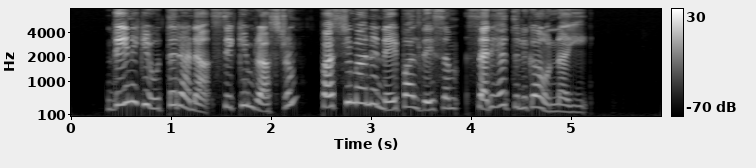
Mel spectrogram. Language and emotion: Telugu, neutral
